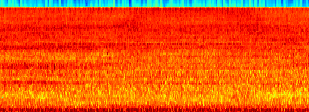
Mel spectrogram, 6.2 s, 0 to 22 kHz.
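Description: A BMW E34 engine with an oil-burning fault idles steadily up close: a constant low rumble with an even mechanical chatter and no voices over it.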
